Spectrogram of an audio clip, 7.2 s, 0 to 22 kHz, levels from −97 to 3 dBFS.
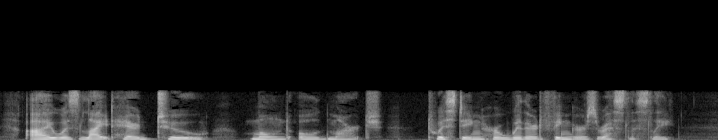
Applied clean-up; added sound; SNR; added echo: none; none; none; none.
